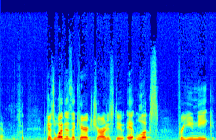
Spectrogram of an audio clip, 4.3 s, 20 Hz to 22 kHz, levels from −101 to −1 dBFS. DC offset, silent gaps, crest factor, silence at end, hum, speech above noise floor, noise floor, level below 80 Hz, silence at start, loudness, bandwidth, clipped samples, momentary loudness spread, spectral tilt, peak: under 0.1%; none; 22 dB; 0.2 s; none; 22 dB; -43 dBFS; -62 dBFS; 0 s; -21 LUFS; 12.5 kHz; under 0.1%; 13 LU; -5.5 dB/octave; 0 dBFS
